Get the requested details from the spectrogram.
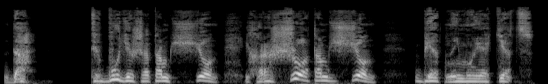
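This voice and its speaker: A man voicing a young boy who is grieving and set on revenge, speaking in excited exclamations. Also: a little high, unhurried, slightly rough, dry recording, clean studio sound, heavily acted. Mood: vengeful.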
